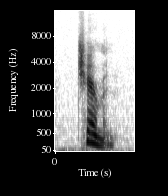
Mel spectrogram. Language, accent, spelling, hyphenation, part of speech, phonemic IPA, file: English, US, chairman, chair‧man, noun / verb, /ˈtʃɛɹ.mən/, En-us-chairman.ogg
- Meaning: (noun) A person presiding over a meeting, sometimes especially a man. (Compare chairwoman, chairperson, chair.)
